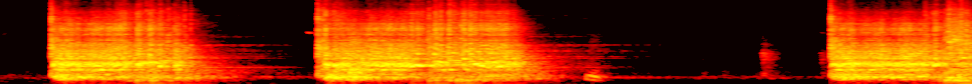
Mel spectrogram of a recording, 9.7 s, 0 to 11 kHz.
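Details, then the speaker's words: Ford flathead 8BA V8 in the Pomona Panel, converted to 12V with new points, condenser, cap, rotor and coils, first start attempt: bursts of cranking, catching a few beats but not running; no fuel seen reaching the fuel pump, fuel supply suspected. "trying I don't see any fuel going into the fuel pump so that's probably there"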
